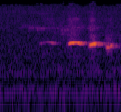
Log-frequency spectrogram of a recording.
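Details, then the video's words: Pet parrot, molting and missing feathers, whistling a string of level and slightly falling notes, three or four brief tones in quick succession after a quiet start, faint room hum beneath. "Parrot Chirping Sounds | Natural Parrot Sounds | Parrot Calling Sounds"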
